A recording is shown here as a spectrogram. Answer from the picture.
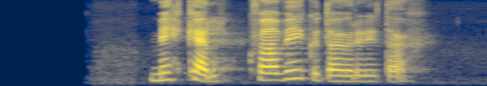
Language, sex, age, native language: Icelandic, female, 20-29, Icelandic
